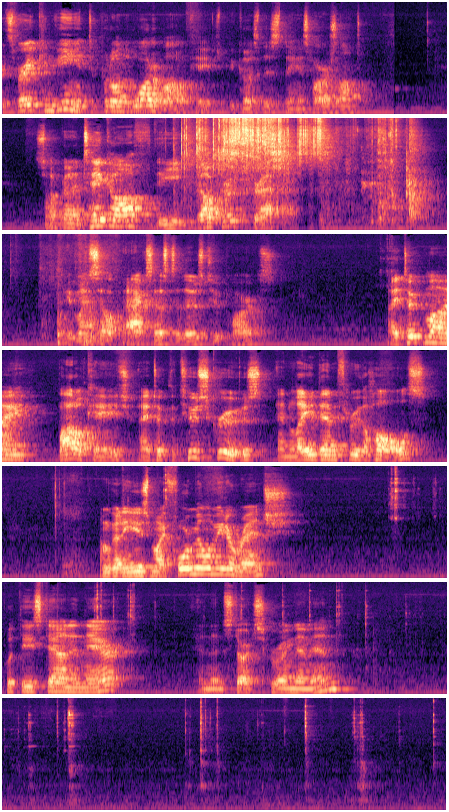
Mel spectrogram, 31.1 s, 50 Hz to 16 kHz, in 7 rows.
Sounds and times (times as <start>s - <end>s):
Speech: 0.0s - 3.8s, 4.8s - 7.4s, 9.4s - 11.7s, 12.8s - 17.7s, 18.8s - 20.8s, 22.3s - 23.6s, 24.2s - 25.8s.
